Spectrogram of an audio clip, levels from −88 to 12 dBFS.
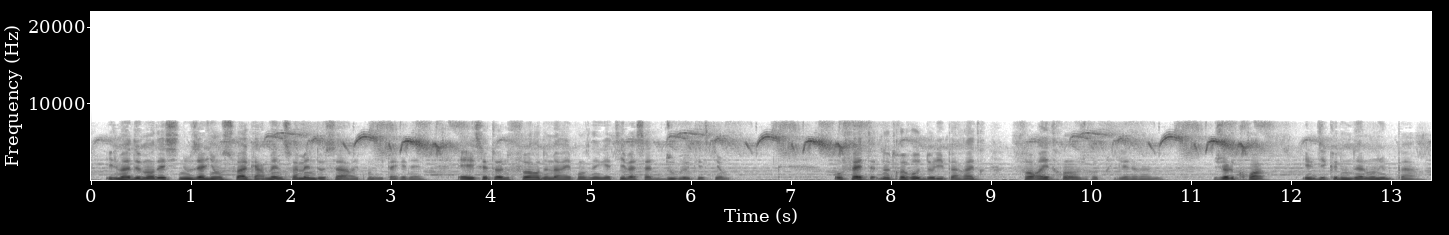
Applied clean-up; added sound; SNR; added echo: none; Bird; 14 dB; none.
